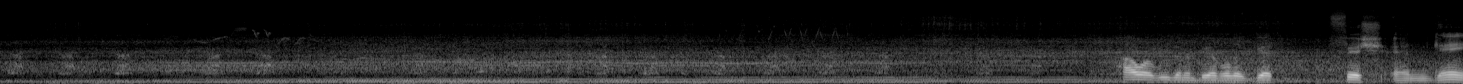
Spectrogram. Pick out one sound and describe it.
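A snowmobile engine hums steadily as it approaches.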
